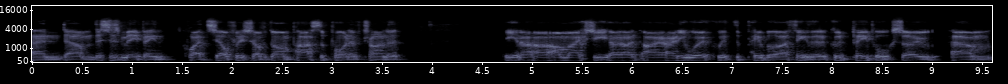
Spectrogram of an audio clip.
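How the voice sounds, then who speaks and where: Someone with an Australian accent speaks at a moderate pace with monotone, flat intonation and very even loudness. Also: man, fairly low pitch for a man. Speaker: golf coach. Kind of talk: online presentation to golf coaches. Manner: halting, many repetitions and fillers.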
